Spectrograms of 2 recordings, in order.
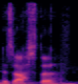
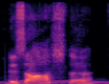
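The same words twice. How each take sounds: First: It is said with a northern English accent. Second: It is said with a southern English accent. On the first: "since I'm from the north, I, I say disaster" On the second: "she's pronouncing it in the, the southern English way"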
